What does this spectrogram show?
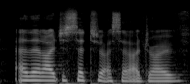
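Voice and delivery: ordinary talk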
